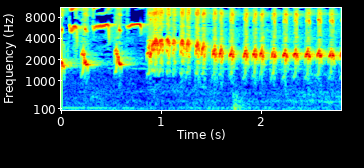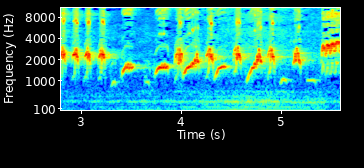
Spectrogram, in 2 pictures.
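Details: Training-lure song of a white-rumped shama: a few high whistles, then a rapid even series of clipped chirps, followed by repeated rising whistled slurs delivered about three per second.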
